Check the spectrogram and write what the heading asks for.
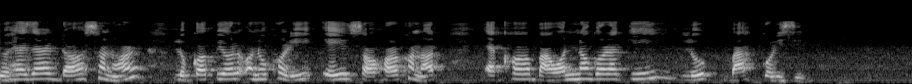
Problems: constant background noise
